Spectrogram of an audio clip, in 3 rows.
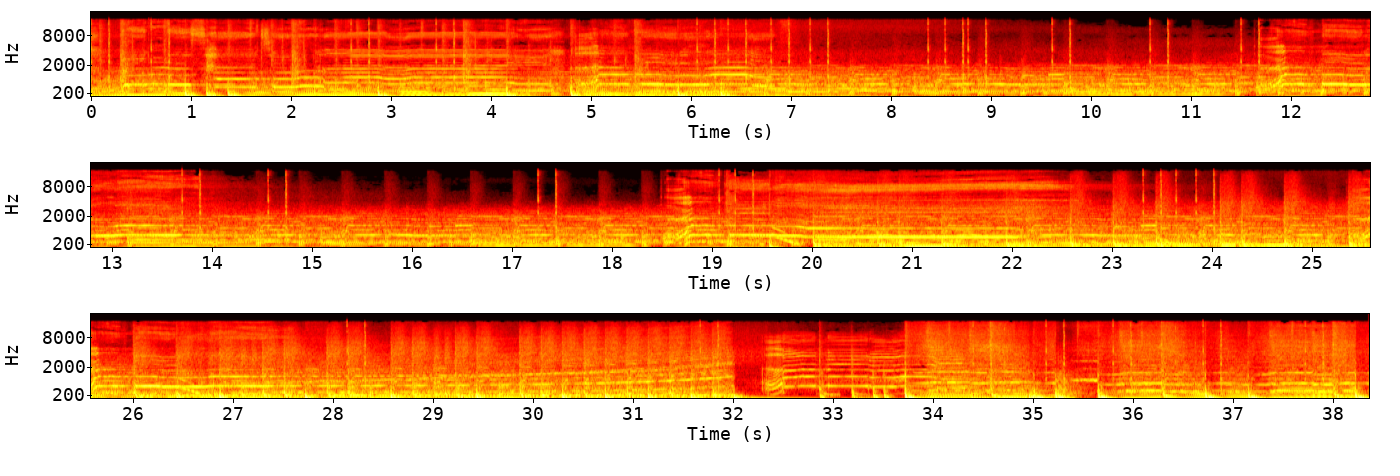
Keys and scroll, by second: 20.9-22.8 typing, 24.2-26.4 typing, 26.6 Return, 35.5 space.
